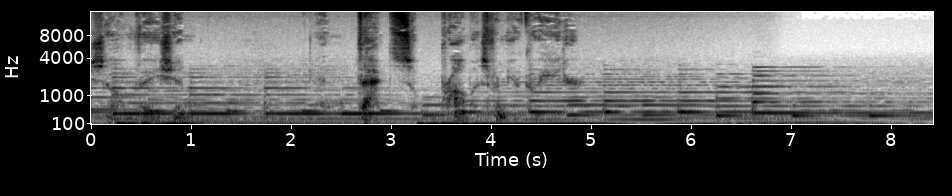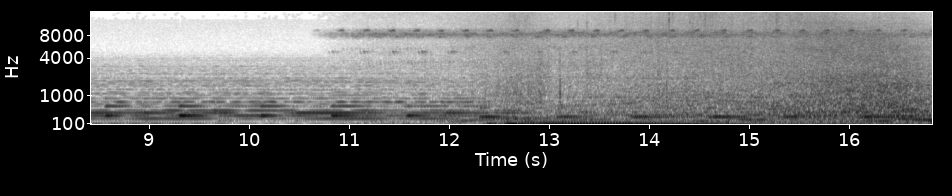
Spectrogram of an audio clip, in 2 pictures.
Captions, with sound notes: And that's a promise from your Creator. (poignant music continues to play) (car engine roaring)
